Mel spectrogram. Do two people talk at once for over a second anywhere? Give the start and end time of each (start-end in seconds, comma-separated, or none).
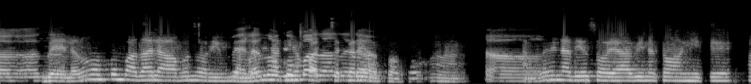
2.3-3.8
